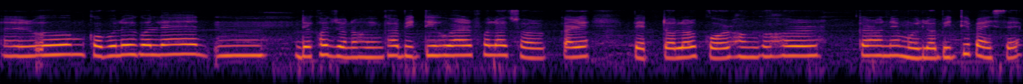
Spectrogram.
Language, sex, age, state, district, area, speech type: Assamese, female, 18-30, Assam, Lakhimpur, rural, spontaneous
